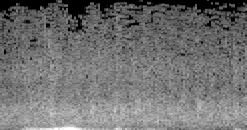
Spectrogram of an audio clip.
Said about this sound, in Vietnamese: Cho tràng pháo tay quý vị, hay quá đấy chứ.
